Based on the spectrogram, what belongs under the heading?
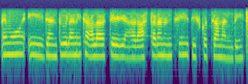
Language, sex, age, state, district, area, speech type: Telugu, female, 18-30, Telangana, Mulugu, rural, conversation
